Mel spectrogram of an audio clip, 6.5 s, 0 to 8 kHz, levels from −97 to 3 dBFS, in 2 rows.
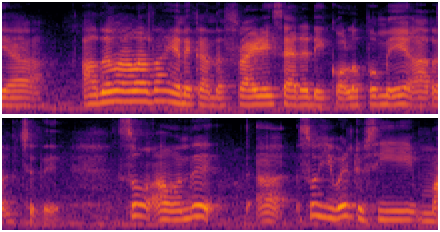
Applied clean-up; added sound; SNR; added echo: none; none; none; none.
